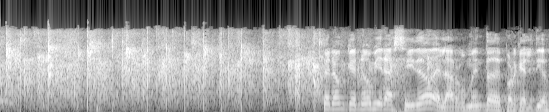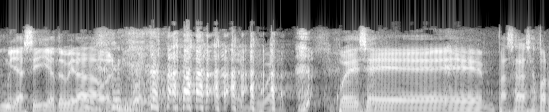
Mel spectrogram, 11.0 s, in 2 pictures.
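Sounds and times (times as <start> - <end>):
small group applauding: 0.0 - 4.5
speech: 3.2 - 10.9
laughter: 6.4 - 8.9.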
